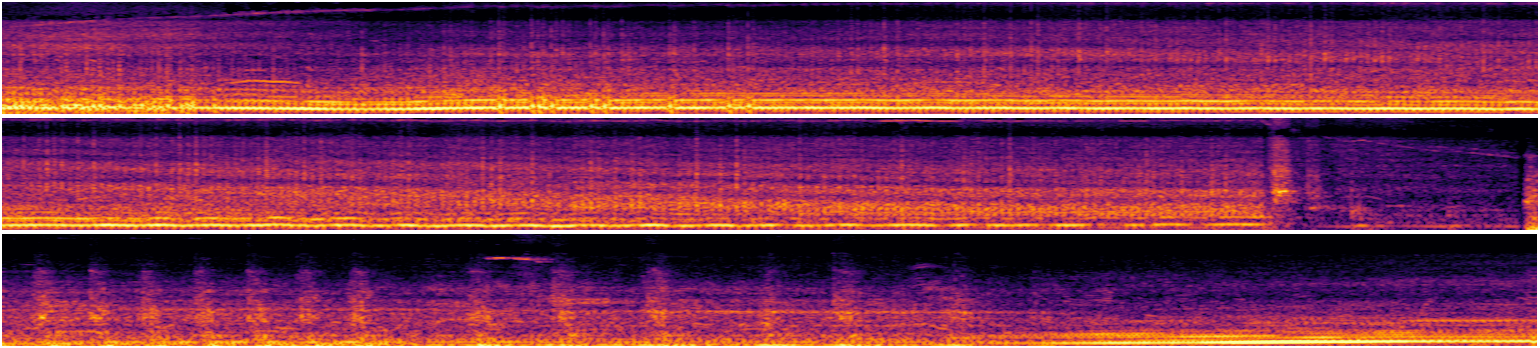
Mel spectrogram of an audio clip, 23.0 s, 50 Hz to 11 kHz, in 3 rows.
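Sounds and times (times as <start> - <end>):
truck diesel engine at full throttle: 0.0 - 23.0.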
